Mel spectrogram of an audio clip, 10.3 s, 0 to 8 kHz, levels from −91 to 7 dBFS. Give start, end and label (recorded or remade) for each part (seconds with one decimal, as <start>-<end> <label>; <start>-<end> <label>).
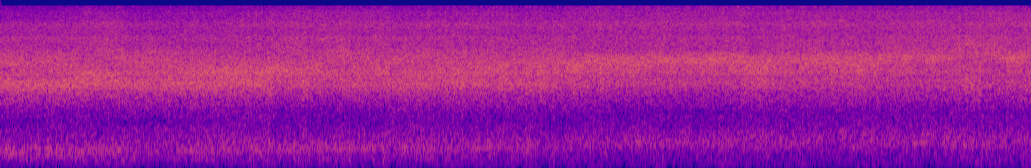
0.0-10.3 recorded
